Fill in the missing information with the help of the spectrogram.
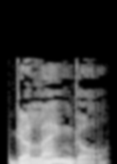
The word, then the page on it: galangal: British English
